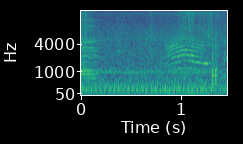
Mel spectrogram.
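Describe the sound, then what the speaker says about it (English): Cats meow for food, one clear drawn-out meow near the end after a faint call at the start, over a low steady hum. "Watch, the cats are gonna go crazy because they think I'm getting their food"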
